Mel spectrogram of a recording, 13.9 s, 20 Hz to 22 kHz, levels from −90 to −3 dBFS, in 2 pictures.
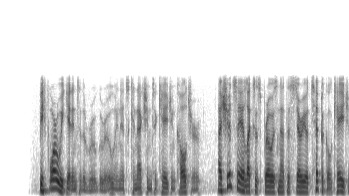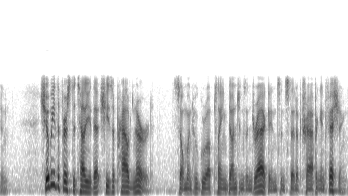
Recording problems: high frequencies cut off; severe; nothing above 4 kHz

